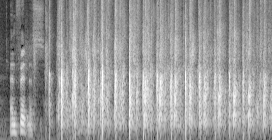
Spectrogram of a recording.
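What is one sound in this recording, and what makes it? A small group of people applauds.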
